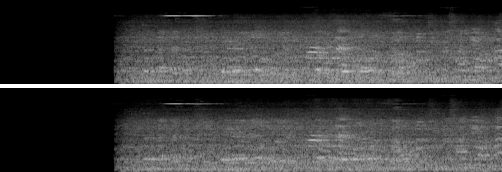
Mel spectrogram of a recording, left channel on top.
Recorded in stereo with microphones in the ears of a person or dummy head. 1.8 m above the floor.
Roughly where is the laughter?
Centre.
